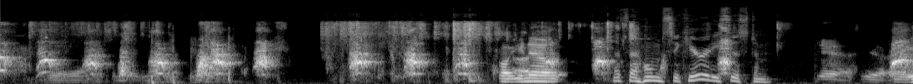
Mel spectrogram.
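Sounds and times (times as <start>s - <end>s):
small dogs barking and yipping at home: 0.0s - 6.3s, 7.2s - 7.4s, 8.8s - 9.1s
speech: 0.6s - 2.9s, 5.0s - 9.1s.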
